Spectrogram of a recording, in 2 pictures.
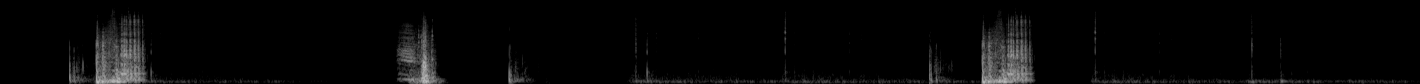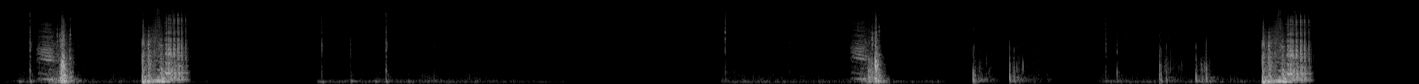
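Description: A wooden chest creaks open several times.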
